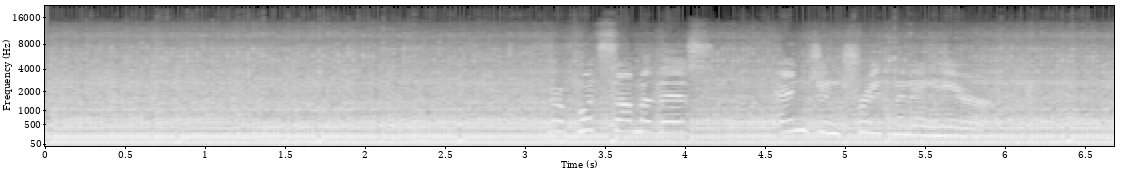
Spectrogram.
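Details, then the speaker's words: Honda snowblower, unused since the last snowstorm, started choked on the first pull with the fuel shut-off closed to run the carburetor dry for storage; small single putters at a fast even beat, smooth, no knocks or misses. "we're going to start it up and let it run out of gas because we're blocking the gas from going in there"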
